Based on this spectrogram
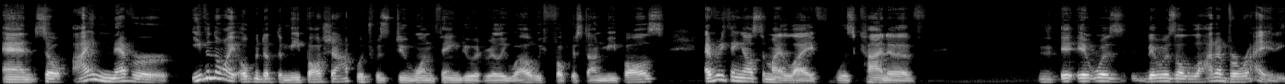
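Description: A man with a New York accent, medium pitch, lively intonation and a moderate pace, in a dry, close sound with no echo on a very clean recording with a silent background. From New York City (Manhattan). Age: 40s. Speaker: restaurateur and entrepreneur. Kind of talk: interview. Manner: casual, with frequent repetitions and fillers.

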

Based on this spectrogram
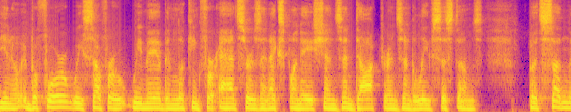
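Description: This man's voice sits at a medium pitch and sounds somewhat breathy. He keeps a moderate pace with fairly even intonation. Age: 60s. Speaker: podcast host. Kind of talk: casual reflective conversation.

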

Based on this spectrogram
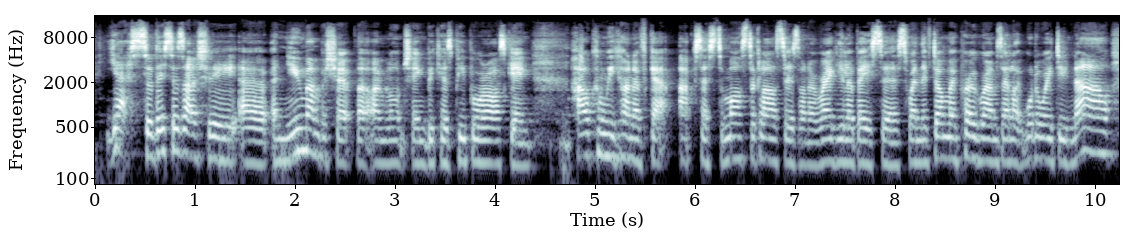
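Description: Over noticeable background noise, the speech comes very fast with hardly any pauses and fairly even intonation. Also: woman, fairly low pitch for a woman. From England, Essex. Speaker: health coach, former lawyer. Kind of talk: interview.

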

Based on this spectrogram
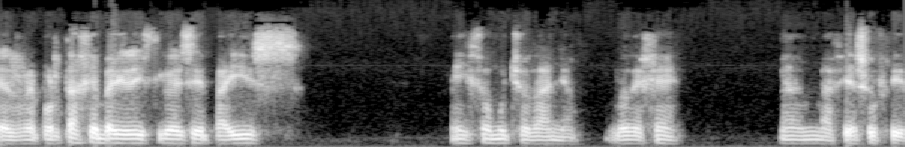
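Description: A man speaks in a fairly low pitch with monotone, flat intonation, at a moderate pace with long, frequent pauses. The sound is dry and close with no echo, over a quiet background. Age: 50s. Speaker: book publisher and writer. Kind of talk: interview. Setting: small delicatessen shop.

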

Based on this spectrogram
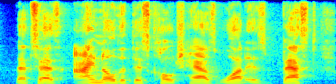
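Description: A man speaks with an American accent at a medium pitch. His pace is fairly slow, with ordinary pitch variation. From US Midwest, DeKalb, Illinois. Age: 30s. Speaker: assistant principal and pastor. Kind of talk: casual interview conversation.

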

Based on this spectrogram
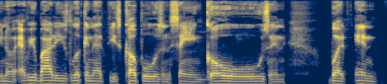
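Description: In a normal speaking voice, a man talks at a moderate pace with fairly low pitch and fairly even intonation. The sound is dry and close, with no echo. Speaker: guest with opinions on relationships. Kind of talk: casual chat. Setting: remote recording during quarantine.

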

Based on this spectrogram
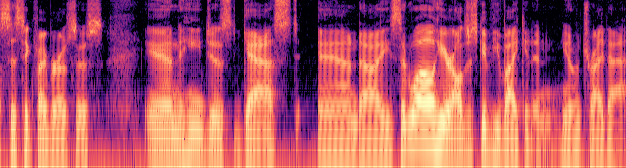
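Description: At a moderate pace and with lively intonation, a man talks in an ordinary speaking voice on a very clean recording with a silent background. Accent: American. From Portland, Oregon. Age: 30s. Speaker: TV and radio personality. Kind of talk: casual interview.

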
